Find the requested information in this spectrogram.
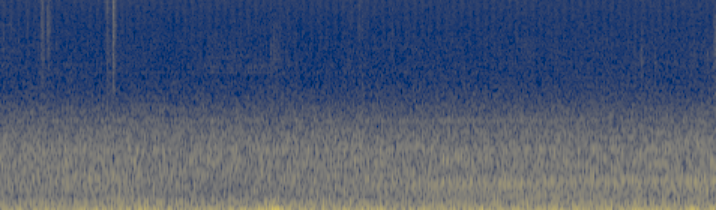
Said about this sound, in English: So, should I turn off the traction control or leave it on? What do you think? I got tires that are a little soft and near the end of their life right now. So we'll do a little, gotta get these tires warmed up.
